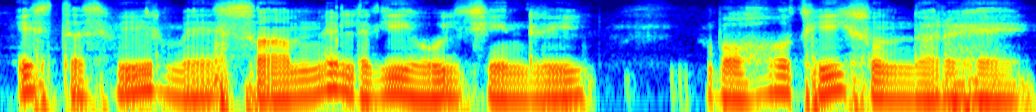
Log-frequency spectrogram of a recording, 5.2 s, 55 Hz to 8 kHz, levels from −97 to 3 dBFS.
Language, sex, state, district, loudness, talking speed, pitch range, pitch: Hindi, male, Delhi, New Delhi, -19 LUFS, 125 wpm, 100-125 Hz, 105 Hz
